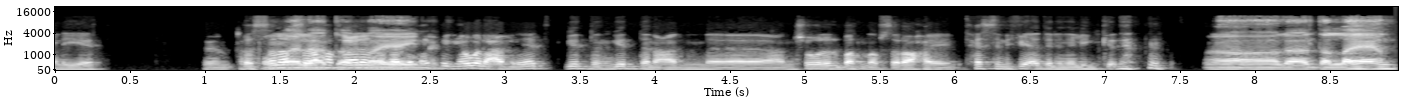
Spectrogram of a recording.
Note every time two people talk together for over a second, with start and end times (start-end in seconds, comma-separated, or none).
1.3-2.6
